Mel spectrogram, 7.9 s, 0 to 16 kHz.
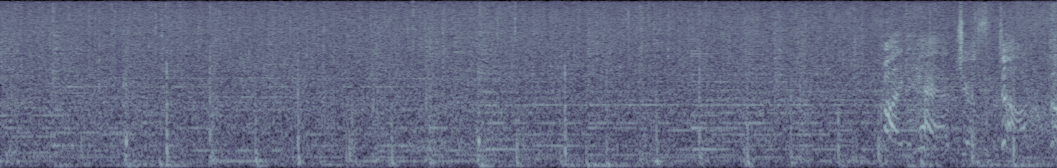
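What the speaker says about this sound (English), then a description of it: "The rain will cleanse the city streets of filth." Steady rain falls in a city in The Witcher 3: Wild Hunt, a constant patter of drops on streets and surfaces that runs throughout at moderate level, with a few sharper splashes near the end.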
